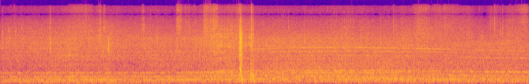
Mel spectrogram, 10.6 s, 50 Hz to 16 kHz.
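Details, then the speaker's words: 2024 Hyundai IONIQ 6 Limited EV at crawling speed: soft, steady synthetic hum with faint tones over quiet tyre noise, the low-speed external pedestrian alert working normally; it stops above a certain speed. "When you're going slow, there's a little bit of a noise that it projects outside the vehicle, just to kind of let people, know that there's a vehicle running or whatever."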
